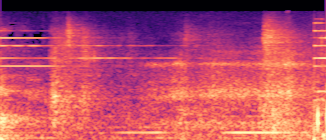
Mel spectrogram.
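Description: A smartphone sounding with an incoming call: two short, steady low tones about a second apart.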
